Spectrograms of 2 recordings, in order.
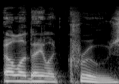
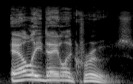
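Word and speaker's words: Elly De La Cruz: Ellie Ellie DEA Cruz you said Ella you and your buddy Chris Le cannot say his name properly and every time I correct both of you you both act like I'm insane Ellie De La Cruz yeah he's a tall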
